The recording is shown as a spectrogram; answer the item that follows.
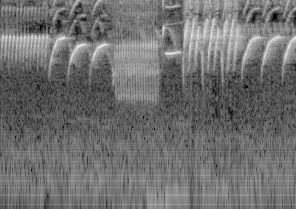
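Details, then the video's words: Canary song used as a training lure for young canaries: rapid trilled phrases, a buzzy rattle, then repeated down-slurred whistled notes, all high-pitched. "Kenari GACOR Masteran Burung Kenari PAUD Belajar Bunyi dan Pancingan Kenari Macet"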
